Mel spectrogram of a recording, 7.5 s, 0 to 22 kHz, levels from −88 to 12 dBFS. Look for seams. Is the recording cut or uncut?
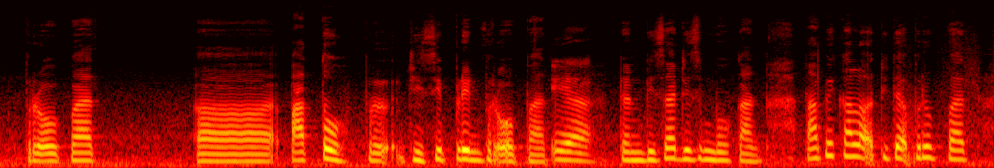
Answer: uncut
